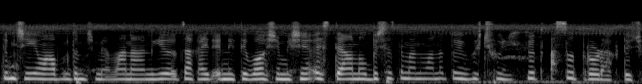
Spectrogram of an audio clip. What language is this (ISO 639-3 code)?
kas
